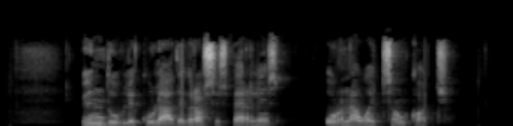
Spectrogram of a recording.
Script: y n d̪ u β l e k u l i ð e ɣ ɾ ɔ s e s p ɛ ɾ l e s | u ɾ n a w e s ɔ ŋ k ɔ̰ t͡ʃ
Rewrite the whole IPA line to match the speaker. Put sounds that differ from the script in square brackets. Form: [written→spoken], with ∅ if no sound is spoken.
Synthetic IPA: y n d̪ u β l e k u l [i→a] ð e ɣ ɾ ɔ s e s p ɛ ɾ l e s | u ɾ n a w e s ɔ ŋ k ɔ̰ t͡ʃ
